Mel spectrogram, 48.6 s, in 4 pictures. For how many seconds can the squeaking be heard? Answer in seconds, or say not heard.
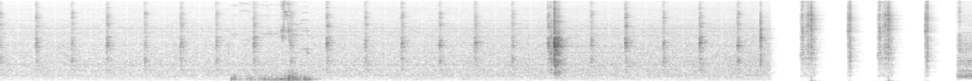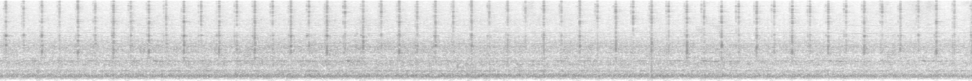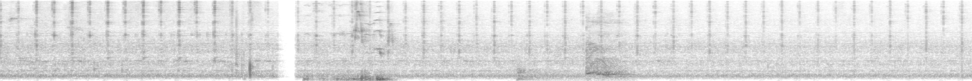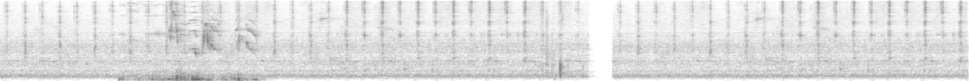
4 s.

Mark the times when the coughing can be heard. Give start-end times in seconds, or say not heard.
30.8-32.3.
